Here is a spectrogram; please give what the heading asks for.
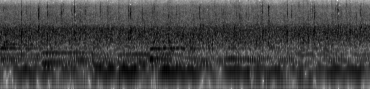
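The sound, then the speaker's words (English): An audience at a church service applauds to welcome a guest pastor, steady dense clapping running throughout over sustained low musical tones. “Would you put your hands together? Give a big Rock City welcome to our friend, Pastor Herbert Cooper.”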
